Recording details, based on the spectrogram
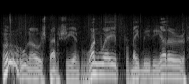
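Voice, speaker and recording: An actor playing a drunken, garrulous old soldier who rambles with proud scorn, in 1940s radio drama style. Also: male voice, mid-range voice, very animated, measured pace, dark tone, muffled recording. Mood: boastful, mocking. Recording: noisy vintage radio recording with clicks.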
